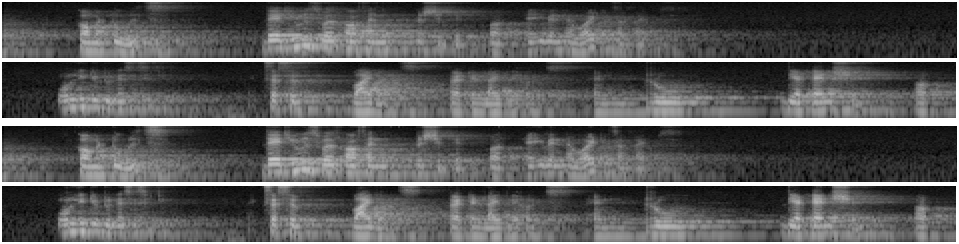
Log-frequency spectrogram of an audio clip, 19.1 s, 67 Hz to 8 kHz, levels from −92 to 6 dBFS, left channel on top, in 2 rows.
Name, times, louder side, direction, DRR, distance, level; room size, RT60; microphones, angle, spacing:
voice 1, 0.8-1.7 2.6-4.6 4.9-6.4 10.1-11.2 12.2-12.6 13.0-13.7 14.0-16.4 17.3-18.2 18.7-18.8, right 3 dB, 55° right, 3 dB, 2.5 m, -30 dB
26.5 x 24.5 x 7.2 m, 2.8 s
head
